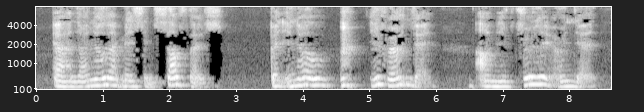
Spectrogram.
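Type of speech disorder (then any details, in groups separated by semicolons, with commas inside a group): Speech after partial glossectomy; head and neck cancer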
